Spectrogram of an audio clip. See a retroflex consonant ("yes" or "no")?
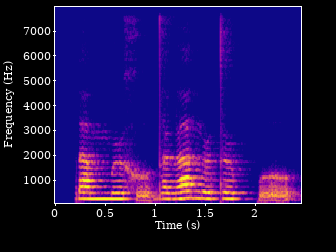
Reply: yes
